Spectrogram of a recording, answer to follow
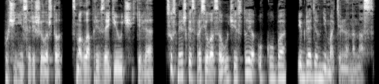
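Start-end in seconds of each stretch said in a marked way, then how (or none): none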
